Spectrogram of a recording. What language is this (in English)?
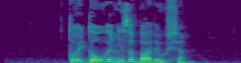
Belarusian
